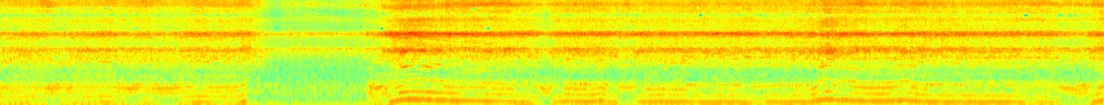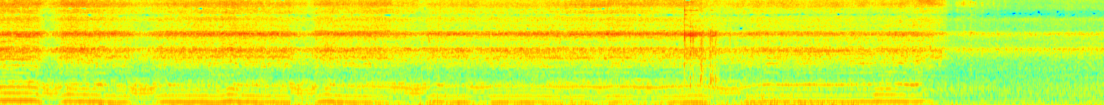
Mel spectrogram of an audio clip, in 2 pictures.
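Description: A small two-stroke chainsaw engine running, revving up high and settling back to a lower speed with brief dips in pitch. It cuts out for a couple of seconds about three seconds in, then runs again until near the end.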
